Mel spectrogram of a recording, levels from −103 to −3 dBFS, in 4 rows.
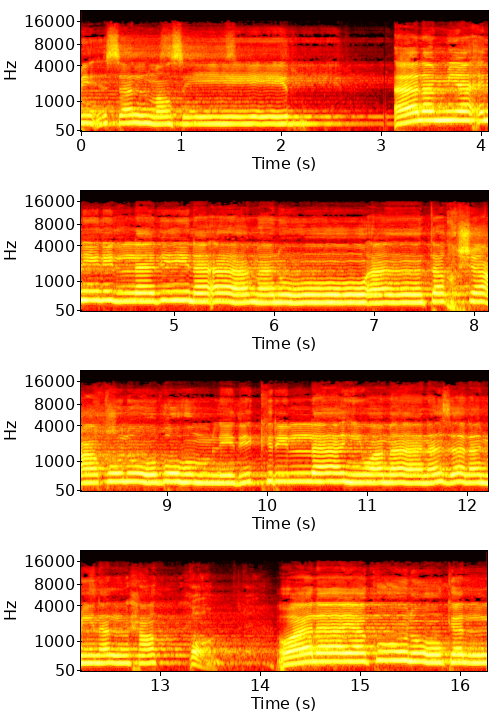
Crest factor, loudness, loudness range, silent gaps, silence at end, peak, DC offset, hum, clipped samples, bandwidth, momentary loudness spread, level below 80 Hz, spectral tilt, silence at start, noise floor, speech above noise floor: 14 dB; -16 LUFS; 3 LU; none; 0 s; -2 dBFS; under 0.1%; none; under 0.1%; 14.5 kHz; 9 LU; -54 dBFS; -4 dB/octave; 0 s; -42 dBFS; 26 dB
